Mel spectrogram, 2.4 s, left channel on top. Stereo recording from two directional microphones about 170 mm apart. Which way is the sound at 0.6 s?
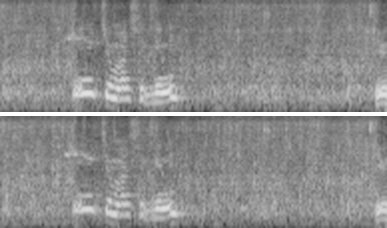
15° left (ahead or behind).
